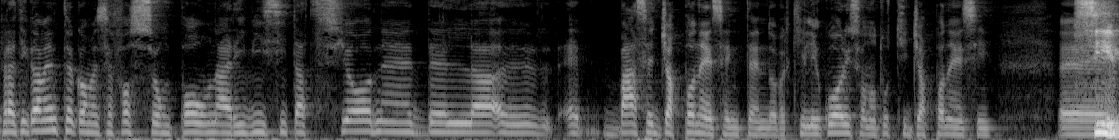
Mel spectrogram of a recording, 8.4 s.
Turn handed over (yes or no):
yes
